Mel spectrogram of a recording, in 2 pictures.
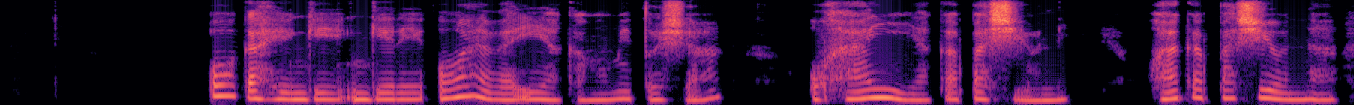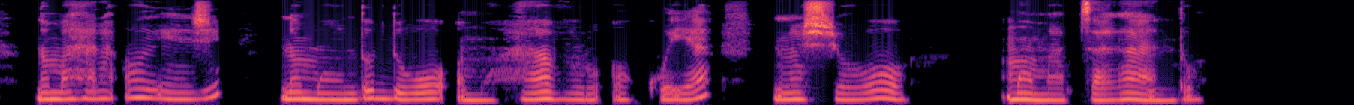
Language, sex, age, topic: Oshiwambo, female, 25-35, agriculture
